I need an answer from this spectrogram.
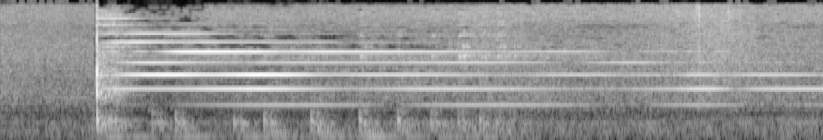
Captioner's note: bowl dings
